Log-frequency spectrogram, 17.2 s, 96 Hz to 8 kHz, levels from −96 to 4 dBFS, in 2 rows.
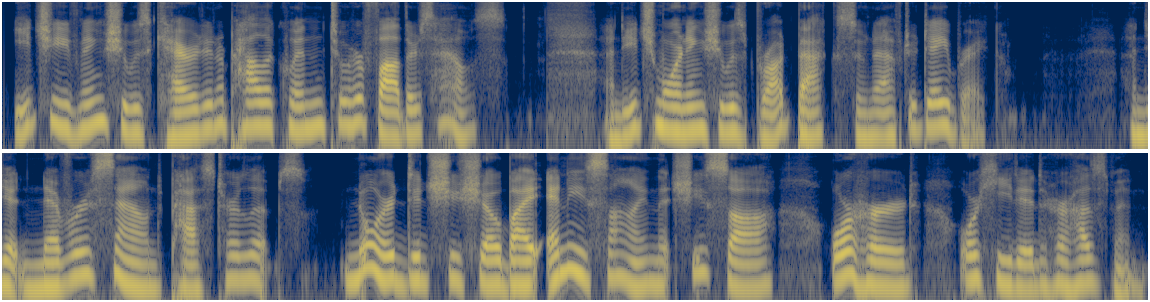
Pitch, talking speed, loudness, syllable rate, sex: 165 Hz, 160 wpm, -20 LUFS, 4.3 syllables/s, female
